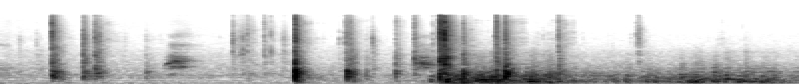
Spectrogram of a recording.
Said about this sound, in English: Thunder? Oh, the puppies don't like the thunder.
